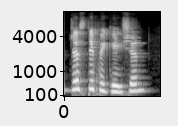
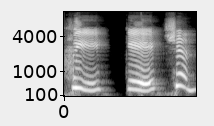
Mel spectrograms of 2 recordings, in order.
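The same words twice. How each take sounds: First: Said in the usual way. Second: Slow, separated syllables. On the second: Shown as a demonstration. Teacher repeats the word for learners, syllable by syllable. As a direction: pause between the syllables of "justification". Teacher sounds out the word's ending.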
